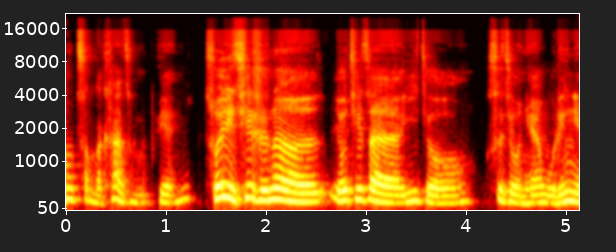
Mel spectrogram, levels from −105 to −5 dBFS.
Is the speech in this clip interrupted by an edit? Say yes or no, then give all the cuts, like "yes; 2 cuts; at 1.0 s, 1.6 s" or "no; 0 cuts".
yes; 1 cut; at 1.3 s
